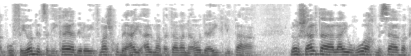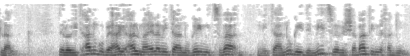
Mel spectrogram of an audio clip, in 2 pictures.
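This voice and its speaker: A man's voice: medium pitch, warm tone, husky. A male rabbi teaching a daily lesson, reading an old religious passage aloud and explaining it phrase by phrase, often restarting words as he goes. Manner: reads an ancient passage aloud, then explains each phrase; frequent restarts and self-corrections.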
